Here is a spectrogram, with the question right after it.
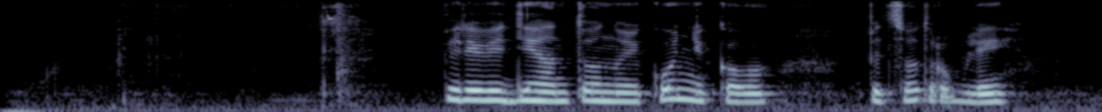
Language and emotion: Russian, neutral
